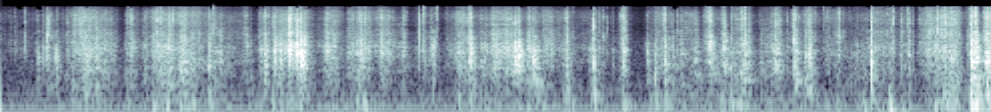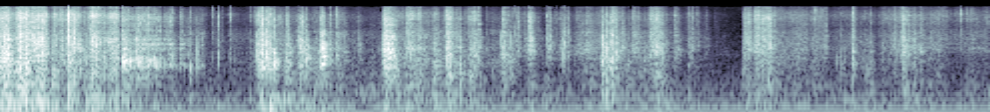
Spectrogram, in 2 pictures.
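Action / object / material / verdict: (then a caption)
scrape / aluminium foil sheet / aluminium foil / none. A large, thick, crinkled aluminium foil sheet, thin and flexible, is held and pressed by fingertips that crinkle and scratch its surface. The result is continuous bright, dense crackling and rustling, with a louder burst of crinkling around the middle of the clip before it settles back to steady scratchy rustling.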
